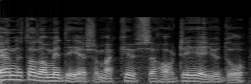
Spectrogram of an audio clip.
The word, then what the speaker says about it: Marcuse: Och då står det också i den här artikeln av Oskinis om den tysk-amerikanske filosofen Herbert Marcuse, ska vi väl uttala det då lämpligtvis.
